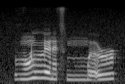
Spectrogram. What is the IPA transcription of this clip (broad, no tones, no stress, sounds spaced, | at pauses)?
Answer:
ð õ lː ɛ ɾ ɛ̃ s mː ə ɹ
